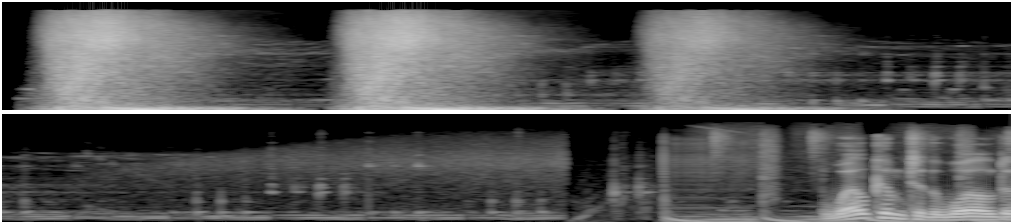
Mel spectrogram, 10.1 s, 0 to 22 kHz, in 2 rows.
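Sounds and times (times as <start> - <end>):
cinematic whoosh with deep rumble: 0.2 - 4.2.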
